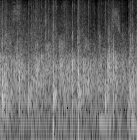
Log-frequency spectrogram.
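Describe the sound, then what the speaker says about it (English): Applause from a workshop audience at a climate communication event, a short burst of many hands clapping, fairly close and loud. "Can we have another round of applause?"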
